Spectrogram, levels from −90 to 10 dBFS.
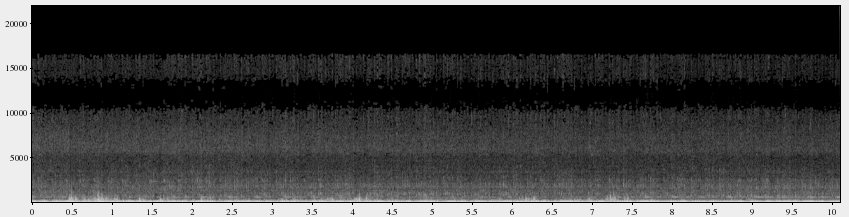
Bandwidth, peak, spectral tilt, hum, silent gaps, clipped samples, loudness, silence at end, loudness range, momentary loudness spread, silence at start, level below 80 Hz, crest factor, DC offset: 7.6 kHz; -2 dBFS; -9.5 dB/octave; none; none; under 0.1%; -14 LUFS; 0 s; 1 LU; 2 LU; 0 s; -14 dBFS; 10 dB; 0.6%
